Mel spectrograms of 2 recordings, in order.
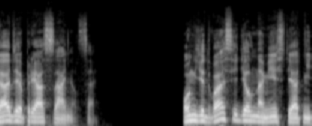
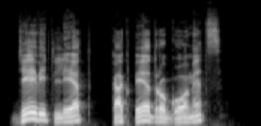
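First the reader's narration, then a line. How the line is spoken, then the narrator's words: Small clear child reciting. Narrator (Russian): начал Илюша маленьким, ровным и ясным голосом, без запятых и без точек, как обыкновенно сказывают маленькие дети заученные стихи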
